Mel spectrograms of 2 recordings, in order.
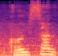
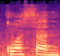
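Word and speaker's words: croissant: Croisant daw. Croisant? Ah kwasant po.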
